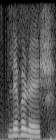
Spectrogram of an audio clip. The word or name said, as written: liverish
